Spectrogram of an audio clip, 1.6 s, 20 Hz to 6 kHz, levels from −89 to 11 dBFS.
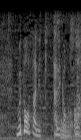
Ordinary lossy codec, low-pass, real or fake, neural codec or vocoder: none; 5.4 kHz; real; none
